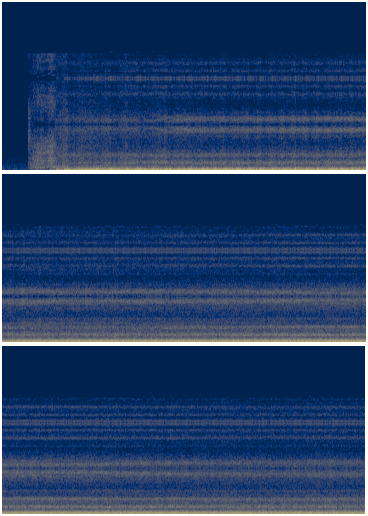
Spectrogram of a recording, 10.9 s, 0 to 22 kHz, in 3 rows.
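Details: 1981 Honda GoldWing with custom manifold and VW carburetor, fresh oil, temporary tank, fuel shutoff valve wired, first start: cranks briefly, catches within a second, settles to deep steady even idle, no misses or knocks. Normal start and idle.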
